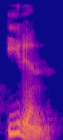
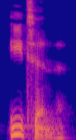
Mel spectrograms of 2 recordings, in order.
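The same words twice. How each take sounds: First: The middle t sounds like a quick d. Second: The middle t is fully released. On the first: The speaker calls it wrong. "We cannot make a fast D here" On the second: The speaker calls it right. "We have to make a real T"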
